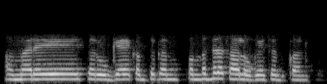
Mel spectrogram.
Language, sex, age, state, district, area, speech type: Hindi, female, 30-45, Rajasthan, Jodhpur, urban, conversation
